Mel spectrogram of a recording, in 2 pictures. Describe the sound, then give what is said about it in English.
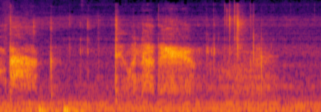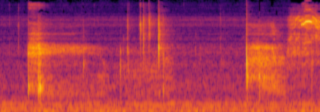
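Close-up biting and chewing of raw honeycomb for ASMR eating: intermittent sticky, crackly bursts with soft wet squishes between them, over a faint low steady hum. “Eating raw honeycomb. This is fucking disgusting.”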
